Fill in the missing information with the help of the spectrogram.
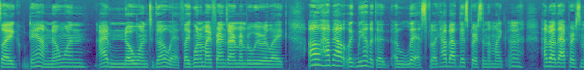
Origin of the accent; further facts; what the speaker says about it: central New Jersey, United States; I am from a small town in central New Jersey.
